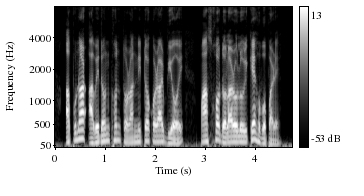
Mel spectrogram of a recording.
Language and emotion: Assamese, neutral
